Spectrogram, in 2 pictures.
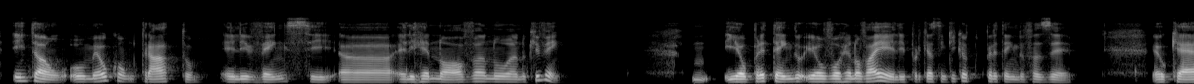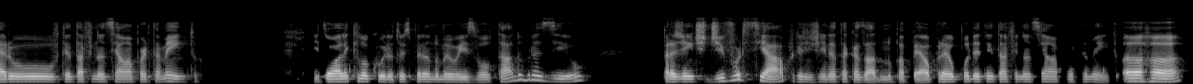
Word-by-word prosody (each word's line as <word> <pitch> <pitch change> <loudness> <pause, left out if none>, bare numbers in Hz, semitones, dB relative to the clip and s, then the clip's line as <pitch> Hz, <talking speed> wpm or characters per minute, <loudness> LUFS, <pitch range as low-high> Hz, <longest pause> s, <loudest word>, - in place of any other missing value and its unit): Então, 130 -10 +2
o 130 - +1
meu 140 +7 +1
contrato, 130 -4 -2 0.2
ele 125 0 -1
vence, 120 0 -4
hã, 110 -1 -1
ele 120 0 -1
renova 125 +1 0
no 130 -2 -1
ano 120 0 -3
que 195 - -3
vem. 205 - -3 1.3
Hum 225 +1 -8 0.2
e 120 - 0
eu 125 - +9
pretendo 135 0 +3
e - - +2
eu 135 -1 +6
vou 130 +1 +3
renovar 135 +2 +4
ele, 120 -8 +3
porque, 120 - -7
assim, 125 -1 -2
o - - -11
que 140 - -10
que 160 - -1
eu - - -2
pretendo 120 -2 -5
fazer, 115 -3 -5 0.7
eu 120 0 0
quero 125 0 +4
tentar 120 -1 -1
financiar 125 0 -3
o - - 0
apartamento. 120 +2 -3 1.2
Então, 120 +2 +2
olha 130 +1 +5
que - - -11
loucura, 135 -3 +1
eu - - -4
tô 125 - -3
esperando 125 0 -2
o - - -4
meu 120 -1 0
ex 115 -1 -2
voltar 115 +5 -3
do 215 +5 -6
Brasil 185 -4 -4 0.7
pra 125 - +4
gente 125 0 +1
divorciar 155 - +1
porque 130 - -7
a - - -3
gente 115 0 -7
ainda 120 0 -2
tá 120 - -5
casado 115 -2 -1
no 115 - -6
papel 110 -1 0
pra 130 - +1
eu 120 0 +2
poder 125 0 0
tentar 125 -1 -2
financiar 120 0 -5
o - - -2
apartamento. 115 -2 -9
Aham. 145 -1 +6
125 Hz, 170 wpm, -24 LUFS, 120-135 Hz, 1.3 s, eu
